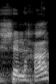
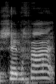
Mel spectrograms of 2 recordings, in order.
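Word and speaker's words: Xel-Há: 3è parc, c'est Shelra qui s'écrit Xelha avec un X au début. Ils ont tous un X au début de toute façon. Et Shelha, il est avant d'arriver à Toulou.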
